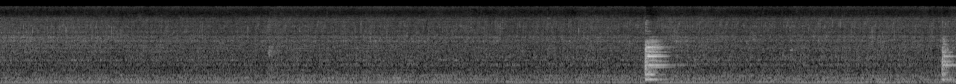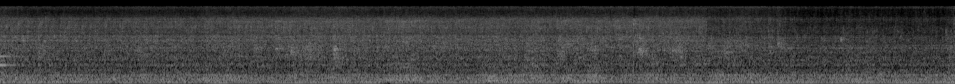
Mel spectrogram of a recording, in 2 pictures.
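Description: Ground onion and tomato sizzling in hot oil in an aluminium pressure cooker, stirred with a metal ladle. The ladle strikes the cooker with a sharp metallic clink twice, about six and nine seconds in, and the sizzle grows duller near the end.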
